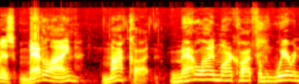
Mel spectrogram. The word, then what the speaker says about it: Madeline: Is it Madeline Marcotte. or Madeline? No, it's pronounced Madeline.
